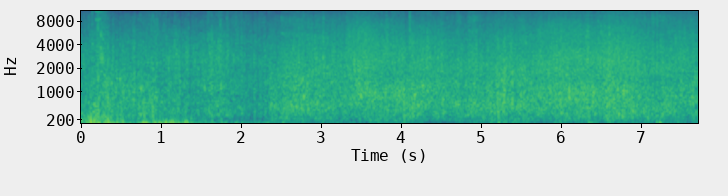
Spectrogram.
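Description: Wind buffeting the microphone, heaviest in the first second and a half, over a steady hiss of wind and small waves washing against the shore.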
